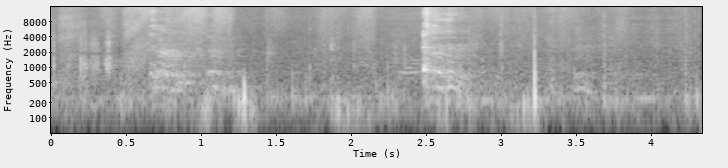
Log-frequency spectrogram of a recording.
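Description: A person's short cough-like burst about two and a half seconds in, among brief bits of voice and a couple of sharp knocks.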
